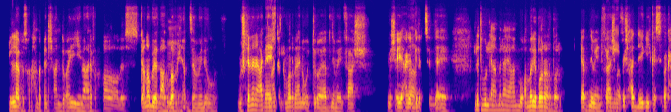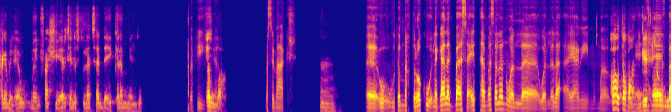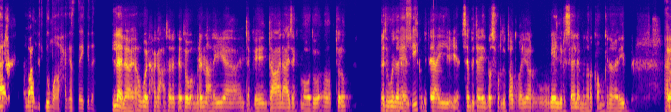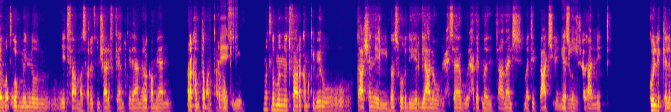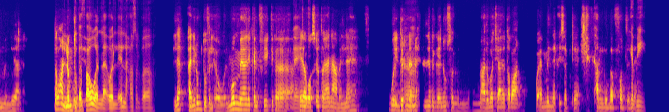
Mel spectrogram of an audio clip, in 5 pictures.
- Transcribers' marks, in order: laughing while speaking: "على الأبيض"; tapping; other background noise; unintelligible speech; in English: "الباسورد"; in English: "الباسورد"; in English: "وتتشير"
- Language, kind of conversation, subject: Arabic, podcast, ازاي بتحافظ على خصوصيتك على الإنترنت من وجهة نظرك؟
